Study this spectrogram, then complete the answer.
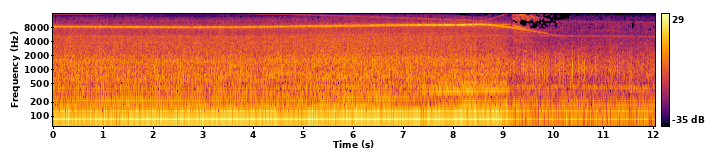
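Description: Tyres crunch over a gravel road.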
